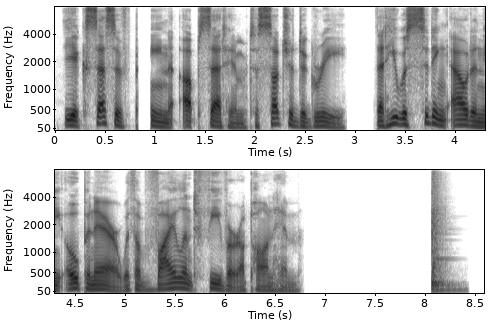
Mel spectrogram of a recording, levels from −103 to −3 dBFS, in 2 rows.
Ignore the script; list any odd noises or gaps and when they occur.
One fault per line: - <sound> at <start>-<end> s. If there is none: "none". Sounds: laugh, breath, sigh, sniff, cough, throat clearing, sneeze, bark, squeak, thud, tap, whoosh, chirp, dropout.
- dropout at 0.8-1.0 s
- thud at 8.1-8.4 s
